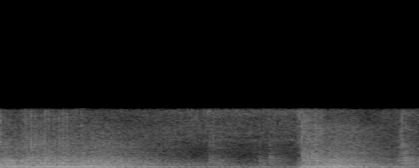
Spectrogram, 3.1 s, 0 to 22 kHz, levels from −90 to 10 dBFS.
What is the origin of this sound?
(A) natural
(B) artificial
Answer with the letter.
A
